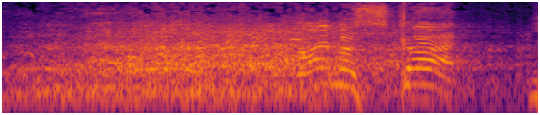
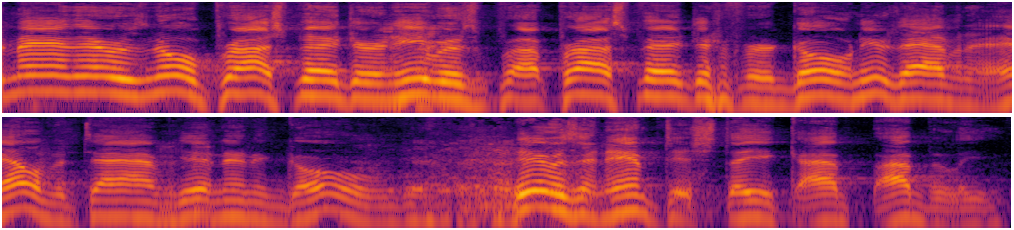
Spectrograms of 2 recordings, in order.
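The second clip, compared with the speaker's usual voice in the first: put-on Georgia good old boy spinning a yarn, lower and drawled; Southern good old boy; 7 semitones lower than usual. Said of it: "I can tell by the accent".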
